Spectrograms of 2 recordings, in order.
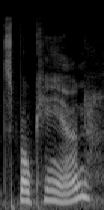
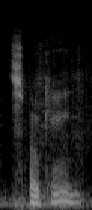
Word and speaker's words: Spokane: I went up to Spokane for my niece's graduation she's gonna keep mispronouncing it Spokane look at the way it's spelled bein Mary Claire made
